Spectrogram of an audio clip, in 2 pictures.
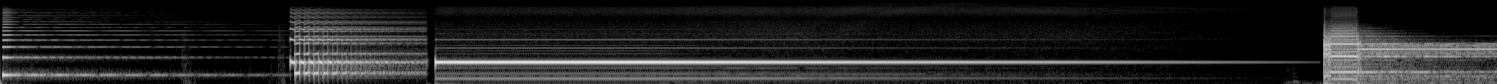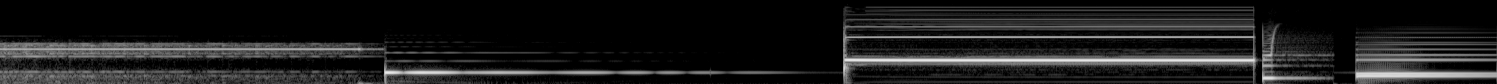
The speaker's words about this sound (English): yeah, really great uh, kind of um, synth noises there. Yeah, that's a bunch of synth synths I made on DSN 12.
